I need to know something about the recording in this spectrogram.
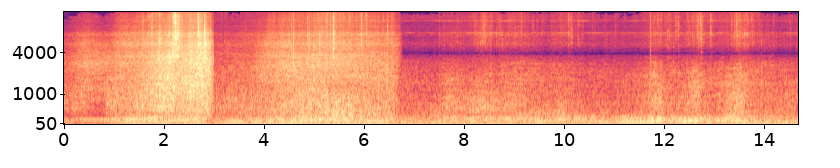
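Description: Mercedes-AMG G 63's twin-turbo V8 engine running under load as the SUV drives over a dirt track. Near the start, tyres throw up gravel in a loud rushing spray. The engine note rises and falls with the revs, with the sound jumping at cuts in the footage.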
